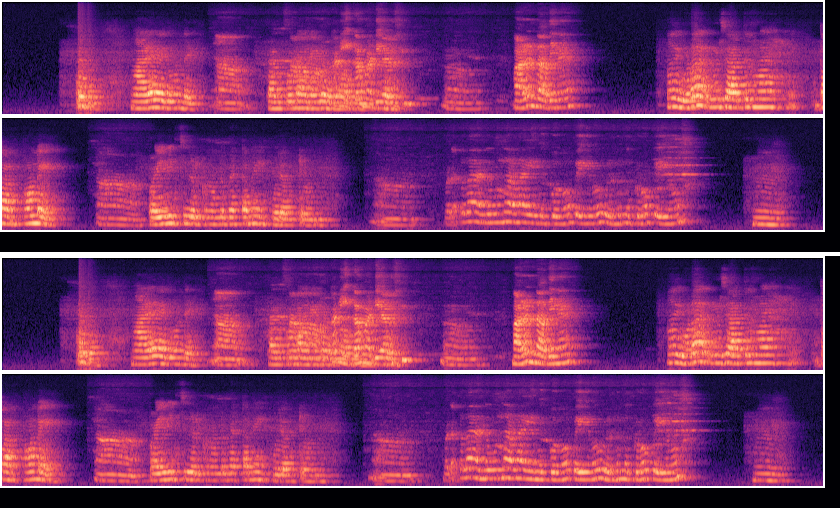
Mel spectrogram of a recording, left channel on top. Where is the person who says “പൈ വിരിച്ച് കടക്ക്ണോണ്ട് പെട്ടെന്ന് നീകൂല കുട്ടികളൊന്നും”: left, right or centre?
Left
